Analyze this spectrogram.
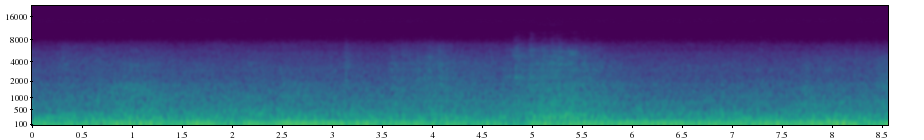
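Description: Heavy demolition machinery's diesel engine running steadily, with a brief crunching rattle about five seconds in.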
